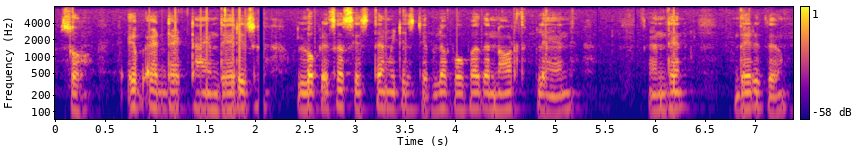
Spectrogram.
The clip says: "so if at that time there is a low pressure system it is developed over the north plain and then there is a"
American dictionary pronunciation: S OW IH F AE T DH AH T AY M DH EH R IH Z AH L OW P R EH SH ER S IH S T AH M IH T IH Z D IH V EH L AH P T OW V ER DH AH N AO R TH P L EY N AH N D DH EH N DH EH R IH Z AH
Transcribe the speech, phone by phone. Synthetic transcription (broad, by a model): S OW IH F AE T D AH T AY M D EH R IH Z AH L OW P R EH S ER S IH S T AH M IH T IH Z D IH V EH L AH P OW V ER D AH N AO R T P L EY N AH N D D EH N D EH R IH Z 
